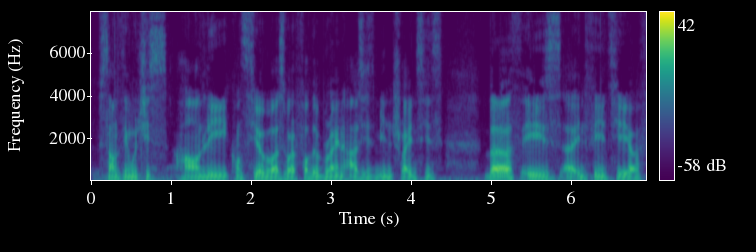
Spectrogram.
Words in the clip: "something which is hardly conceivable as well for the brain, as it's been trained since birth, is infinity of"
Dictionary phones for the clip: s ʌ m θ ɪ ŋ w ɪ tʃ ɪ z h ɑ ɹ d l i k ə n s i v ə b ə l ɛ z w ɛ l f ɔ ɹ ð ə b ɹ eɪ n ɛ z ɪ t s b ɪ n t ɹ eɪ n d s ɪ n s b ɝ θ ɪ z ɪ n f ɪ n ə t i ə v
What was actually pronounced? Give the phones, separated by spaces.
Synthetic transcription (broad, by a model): s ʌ m θ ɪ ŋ w ɪ tʃ ɪ z h ɑ ɹ d l i k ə n s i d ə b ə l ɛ z w ɛ l f ɔ ɹ ð ə b ɹ eɪ n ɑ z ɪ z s b ɪ n t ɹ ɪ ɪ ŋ s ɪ n s b ɝ θ ɪ z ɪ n f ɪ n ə t i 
